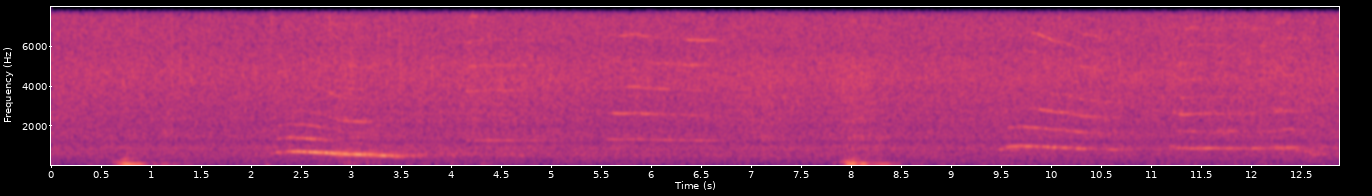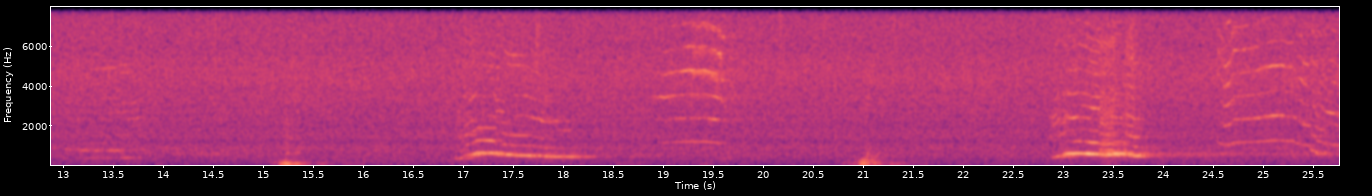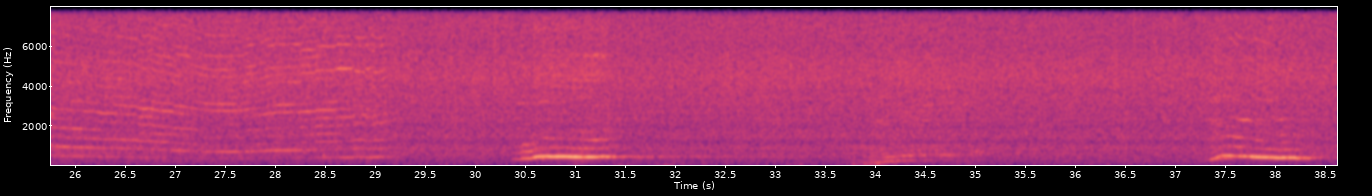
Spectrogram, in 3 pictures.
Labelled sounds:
2.2	3.2	humpback whale, 1.2 to 2.5 kHz
4.2	4.7	humpback whale, 1.2 to 5.1 kHz
5.6	6.7	humpback whale, 2.5 to 6.7 kHz
9.5	10.6	humpback whale, 0.78 to 6.7 kHz
11.2	11.7	humpback whale, 0.81 to 2.8 kHz
12.2	12.5	humpback whale, 0.88 to 0.97 kHz
13.3	13.6	humpback whale, 4.8 to 5.0 kHz
17.0	18.0	humpback whale, 0.81 to 5.8 kHz
18.9	19.7	humpback whale, 1.1 to 7.3 kHz
22.9	23.7	humpback whale, 1.0 to 6.5 kHz
24.5	29.2	humpback whale, 0.78 to 6.6 kHz
30.9	31.3	humpback whale, 0.81 to 1.4 kHz
37.5	38.3	humpback whale, 0.78 to 2.4 kHz

